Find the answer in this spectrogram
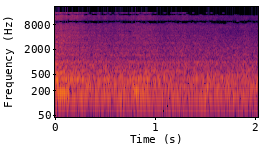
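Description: A steady low background hum with no other distinct sound.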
